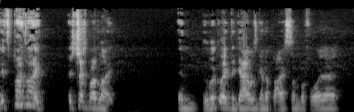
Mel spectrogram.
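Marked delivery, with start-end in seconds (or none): 0.0-1.7 yelling, higher pitch. Retelling how a character called out a seller in front of a customer: imitating someone yelling. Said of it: "yells out".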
